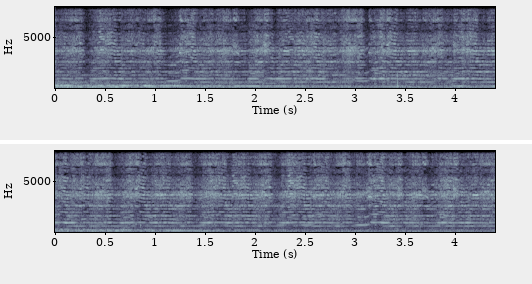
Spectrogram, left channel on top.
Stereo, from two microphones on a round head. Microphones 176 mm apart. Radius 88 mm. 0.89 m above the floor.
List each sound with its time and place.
Only background noise.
